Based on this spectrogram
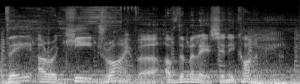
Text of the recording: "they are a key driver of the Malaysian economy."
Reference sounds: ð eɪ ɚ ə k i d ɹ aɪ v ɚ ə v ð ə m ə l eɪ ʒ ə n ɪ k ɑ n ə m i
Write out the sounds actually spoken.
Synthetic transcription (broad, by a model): ð eɪ ɚ ə k i d ɹ aɪ v ɚ ə v ð ə m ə l eɪ s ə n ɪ k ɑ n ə m i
